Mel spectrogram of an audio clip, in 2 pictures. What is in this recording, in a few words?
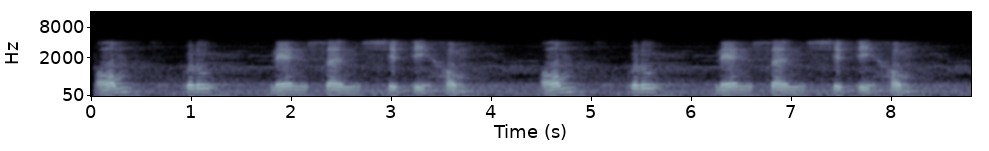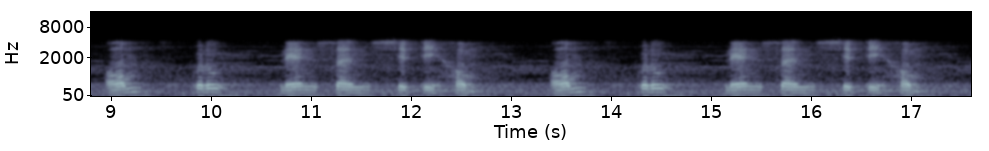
recites padmakumara mantra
